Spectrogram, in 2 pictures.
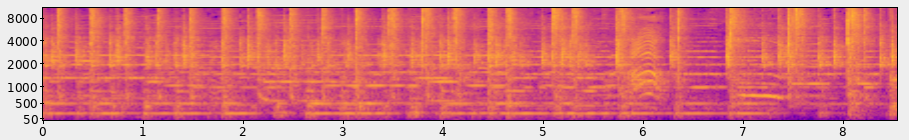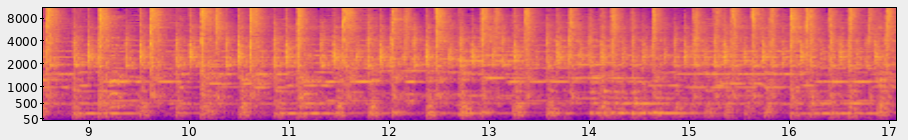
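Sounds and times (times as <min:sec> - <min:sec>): fast percussion clicks and taps: 0:00.0 - 0:17.0
harmonium holding notes: 0:00.0 - 0:17.0.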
